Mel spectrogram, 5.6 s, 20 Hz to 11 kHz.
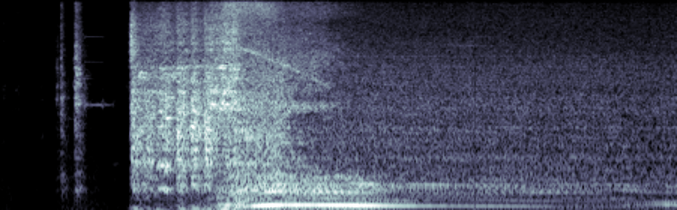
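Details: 2005 Nissan Xterra after replacing crankshaft position sensor (intermittent crank-no-start) and camshaft sensors: short crank, catches at once, flares up and settles into an even steady idle; clean, healthy start.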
